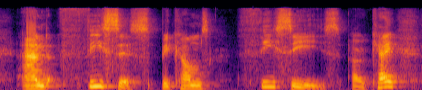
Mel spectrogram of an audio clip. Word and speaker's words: theses: Same with crisis becomes crises, and thesis becomes theses, okay? That es on the end of words here is always pronounced ease, ease, because they're taken from Greek, okay?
